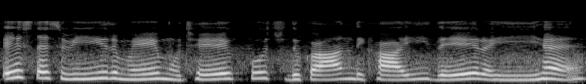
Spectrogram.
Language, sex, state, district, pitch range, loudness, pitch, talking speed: Hindi, female, Madhya Pradesh, Katni, 225-265 Hz, -14 LUFS, 245 Hz, 100 wpm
